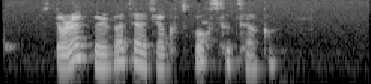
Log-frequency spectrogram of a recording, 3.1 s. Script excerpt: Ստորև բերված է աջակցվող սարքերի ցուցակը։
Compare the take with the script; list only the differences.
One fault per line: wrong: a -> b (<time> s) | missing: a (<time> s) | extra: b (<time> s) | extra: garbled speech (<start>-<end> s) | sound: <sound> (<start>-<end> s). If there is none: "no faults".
missing: սարքերի (1.8 s)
